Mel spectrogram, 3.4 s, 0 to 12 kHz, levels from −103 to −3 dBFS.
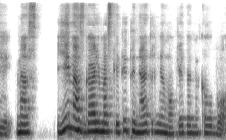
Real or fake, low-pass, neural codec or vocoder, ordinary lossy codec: fake; 10.8 kHz; codec, 44.1 kHz, 7.8 kbps, DAC; AAC, 64 kbps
